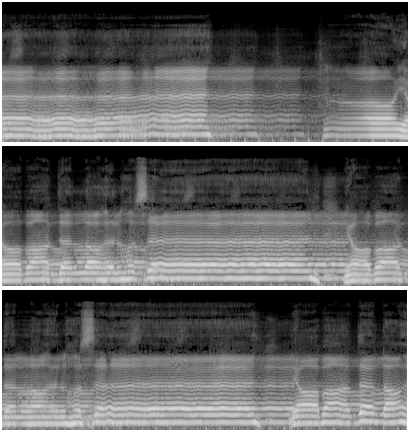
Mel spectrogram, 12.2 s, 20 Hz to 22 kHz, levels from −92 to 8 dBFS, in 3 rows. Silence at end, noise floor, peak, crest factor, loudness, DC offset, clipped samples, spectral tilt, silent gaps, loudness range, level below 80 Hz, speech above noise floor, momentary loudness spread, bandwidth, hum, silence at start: 0 s; -32 dBFS; 0 dBFS; 12 dB; -13 LUFS; under 0.1%; under 0.1%; -7 dB/octave; none; 4 LU; -40 dBFS; 21 dB; 9 LU; 13 kHz; none; 0 s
